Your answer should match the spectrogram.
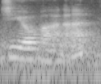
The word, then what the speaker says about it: Giovanna: This is the feminine Italian form of John, which means God's grace again, and this can also be pronounced Giovanna.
